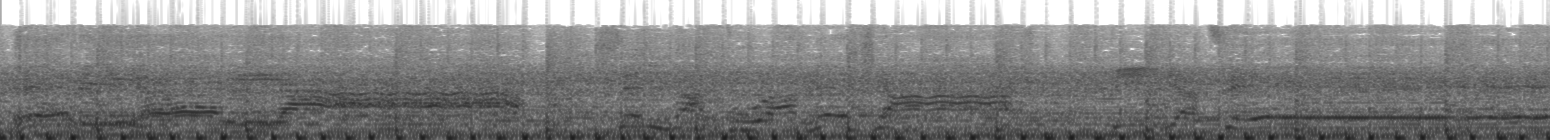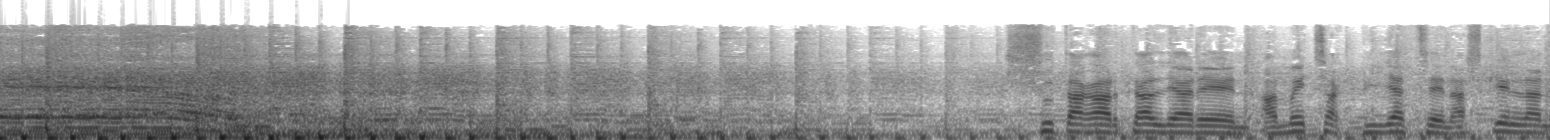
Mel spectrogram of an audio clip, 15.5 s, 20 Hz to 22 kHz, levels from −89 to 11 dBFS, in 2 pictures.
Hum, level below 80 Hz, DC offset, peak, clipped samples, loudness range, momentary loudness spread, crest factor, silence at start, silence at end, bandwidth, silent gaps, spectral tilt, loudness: none; -14 dBFS; under 0.1%; 0 dBFS; 0.6%; 10 LU; 13 LU; 10 dB; 0 s; 0 s; 12 kHz; none; -4.5 dB/octave; -10 LUFS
